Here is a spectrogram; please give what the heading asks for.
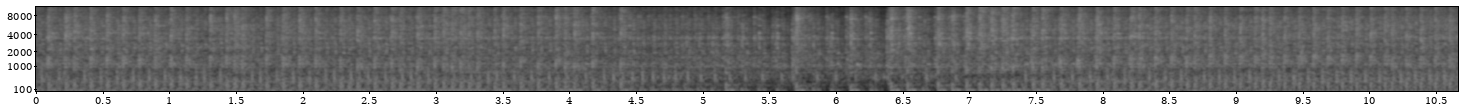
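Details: Gravely C10A walk-behind tractor repowered with a 418cc 186F air-cooled single-cylinder diesel (Yanmar L100 clone); clatters at a steady, even beat with no misses or stumbles; normal running.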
